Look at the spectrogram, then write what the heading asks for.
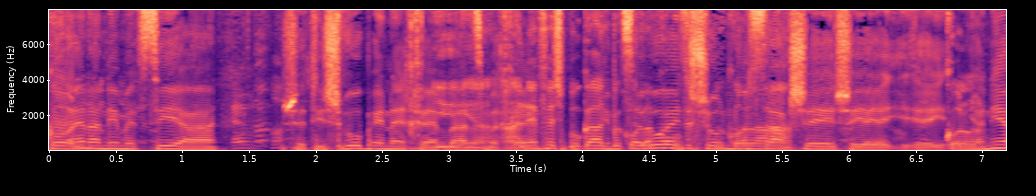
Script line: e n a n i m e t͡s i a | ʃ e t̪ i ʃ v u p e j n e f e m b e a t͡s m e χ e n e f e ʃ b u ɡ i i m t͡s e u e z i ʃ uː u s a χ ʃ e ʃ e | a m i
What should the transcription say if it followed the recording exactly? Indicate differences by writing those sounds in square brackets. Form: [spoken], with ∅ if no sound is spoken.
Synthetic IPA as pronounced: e n a n i m e t͡s i a | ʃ e t̪ i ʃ v u [b] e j n e [χ] e m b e a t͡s m e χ e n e f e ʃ b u ɡ [a] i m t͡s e u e z [e] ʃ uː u s a χ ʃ e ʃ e | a [n] i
